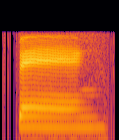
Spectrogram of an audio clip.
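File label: "deng6", Cantonese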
